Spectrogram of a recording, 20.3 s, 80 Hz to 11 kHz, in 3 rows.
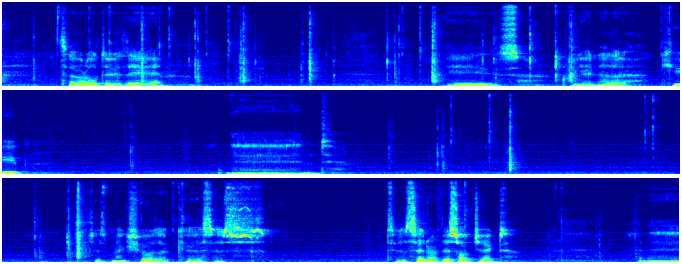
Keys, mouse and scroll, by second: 0.9 middle click, 1.6-3.4 drag, 3.0 KP_7, 3.4-6.4 middle drag, 5.6 shift+a, 8.1-10.1 middle drag, 10.3-13.3 middle drag, 13.3-15.2 drag, 14.2 shift+s, 18.1-19.7 drag, 19.7 right click.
